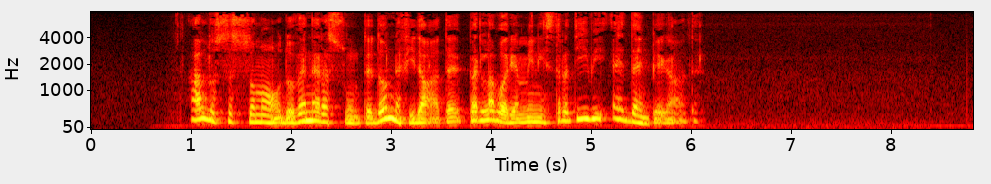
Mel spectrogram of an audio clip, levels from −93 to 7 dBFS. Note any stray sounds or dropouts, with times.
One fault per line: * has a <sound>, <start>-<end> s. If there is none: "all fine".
all fine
